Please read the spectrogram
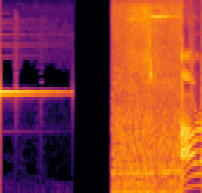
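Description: A single bright, bell-like ding from a logo sound effect, ringing and fading out about three quarters of a second in. After a brief silence, background hiss comes in and a man's voice starts near the end.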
